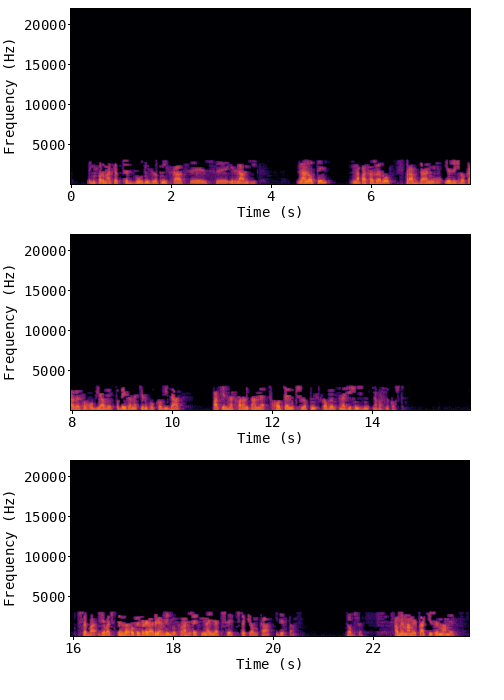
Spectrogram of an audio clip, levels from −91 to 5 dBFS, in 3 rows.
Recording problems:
garbled, watery; badly; nothing above 3 kHz

